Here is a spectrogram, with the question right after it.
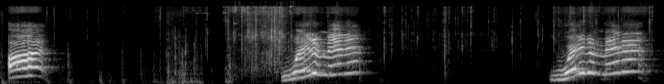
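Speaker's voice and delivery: high, loud dawning astonishment; high-pitched rising double take; real surprise. Real, not acted. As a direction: stop short in thrilled disbelief, voice shooting up. Spots the album while unboxing.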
